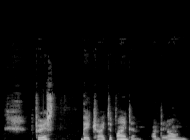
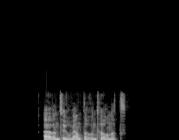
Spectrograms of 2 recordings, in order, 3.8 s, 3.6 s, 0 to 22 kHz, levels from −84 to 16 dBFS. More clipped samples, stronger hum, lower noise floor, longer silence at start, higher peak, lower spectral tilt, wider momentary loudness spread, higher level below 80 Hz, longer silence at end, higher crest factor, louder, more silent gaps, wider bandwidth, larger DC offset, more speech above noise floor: neither; neither; second, -54 dBFS vs under -90 dBFS; second, 0.1 s vs 0.85 s; about the same, 0 dBFS vs 0 dBFS; second, -4.5 dB/octave vs -6 dB/octave; first, 15 LU vs 11 LU; about the same, -56 dBFS vs -60 dBFS; second, 0.1 s vs 1.1 s; about the same, 20 dB vs 18 dB; about the same, -17 LUFS vs -17 LUFS; neither; first, 9.4 kHz vs 7.8 kHz; neither; second, 36 dB vs over 74 dB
